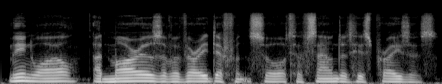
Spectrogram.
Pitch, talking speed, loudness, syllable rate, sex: 130 Hz, 150 wpm, -17 LUFS, 4.8 syllables/s, male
